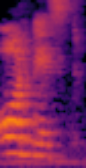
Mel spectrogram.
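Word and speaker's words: honest: नहीं रहा, मतलब एच, स्पेलिंग में एच है, बट जब हम प्रोनाउंसिएट कर रहे हैं तो प्रोनाउंसिएट करते हुए ये एच नहीं है, और इसकी स्टार्टिंग हम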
